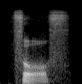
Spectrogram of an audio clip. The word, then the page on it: forth: British English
